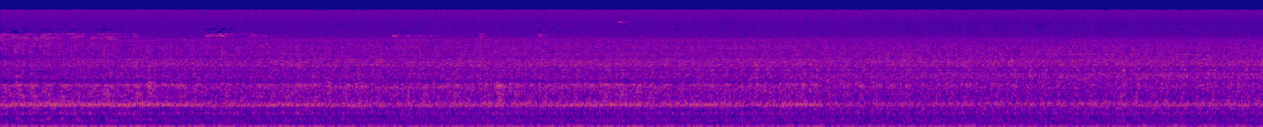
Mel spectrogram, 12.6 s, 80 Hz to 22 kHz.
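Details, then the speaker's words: 1972 Range Rover A Suffix V8 at idle after rocker work, oil confirmed flowing to the rockers: steady low burble with the earlier tappet tapping gone, valvetrain quiet; normal idle. "well there's a weird thing the tapping's gone away"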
